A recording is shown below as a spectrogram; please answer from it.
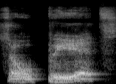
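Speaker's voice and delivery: loud, real deep demonic voice. Retelling a game scene where the ai kid answers, in a deep demonic voice. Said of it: "with a real deep di- demonic voice".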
